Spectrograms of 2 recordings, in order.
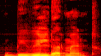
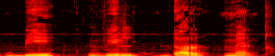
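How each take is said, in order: First: Said in the usual way. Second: "bewilderment" slowly as बि, विल, डर, मेंट; four separate beats in "bewilderment", a pause after each; syllable by syllable. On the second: Shown as a demonstration. ("Bewilderment" को बि... विल... डर... मेंट, तोड़कर) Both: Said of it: "bewilderment में कितने syllable है?".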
